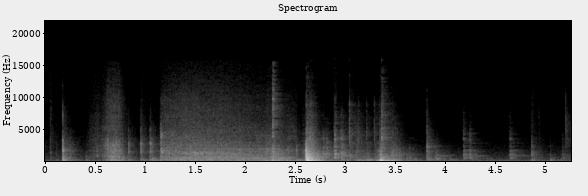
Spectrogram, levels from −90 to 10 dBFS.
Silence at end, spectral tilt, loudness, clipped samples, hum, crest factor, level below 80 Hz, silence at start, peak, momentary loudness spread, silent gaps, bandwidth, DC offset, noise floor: 0.15 s; -7.5 dB/octave; -28 LUFS; under 0.1%; none; 28 dB; -34 dBFS; 0.05 s; 0 dBFS; 25 LU; none; 12.5 kHz; under 0.1%; -54 dBFS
